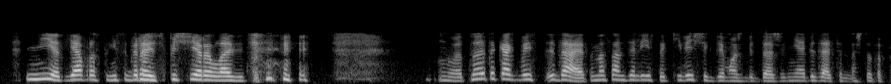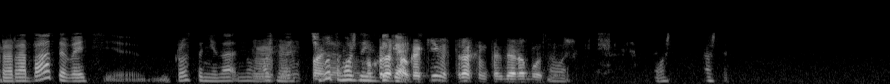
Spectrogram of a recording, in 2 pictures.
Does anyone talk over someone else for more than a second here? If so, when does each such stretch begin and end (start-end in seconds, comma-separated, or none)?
11.4-13.1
